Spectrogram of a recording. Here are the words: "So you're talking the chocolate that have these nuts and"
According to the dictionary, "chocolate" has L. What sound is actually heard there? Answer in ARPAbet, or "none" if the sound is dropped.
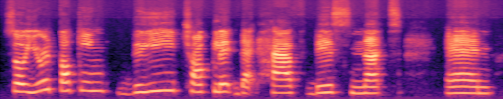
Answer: L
